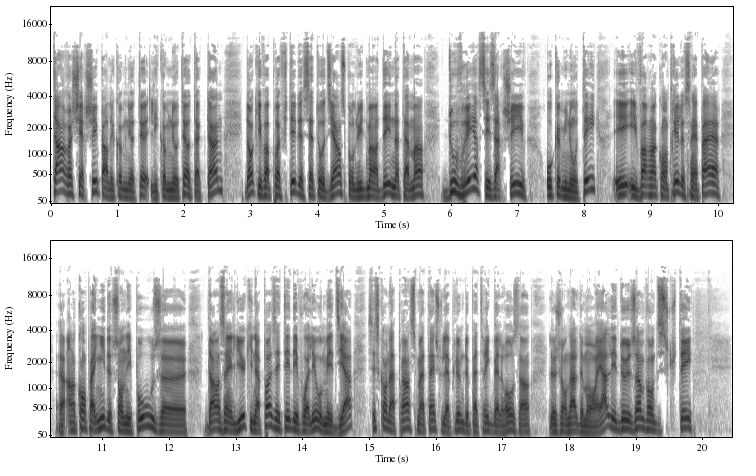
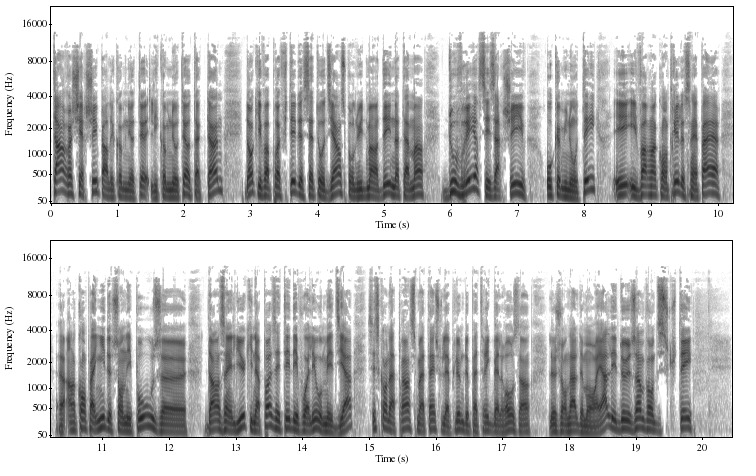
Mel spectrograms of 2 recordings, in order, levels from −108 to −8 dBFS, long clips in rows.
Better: neither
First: none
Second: none

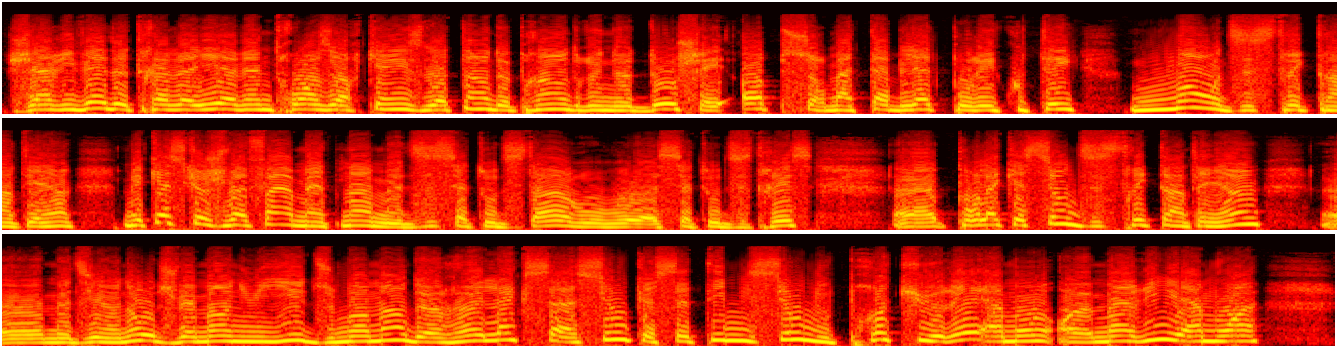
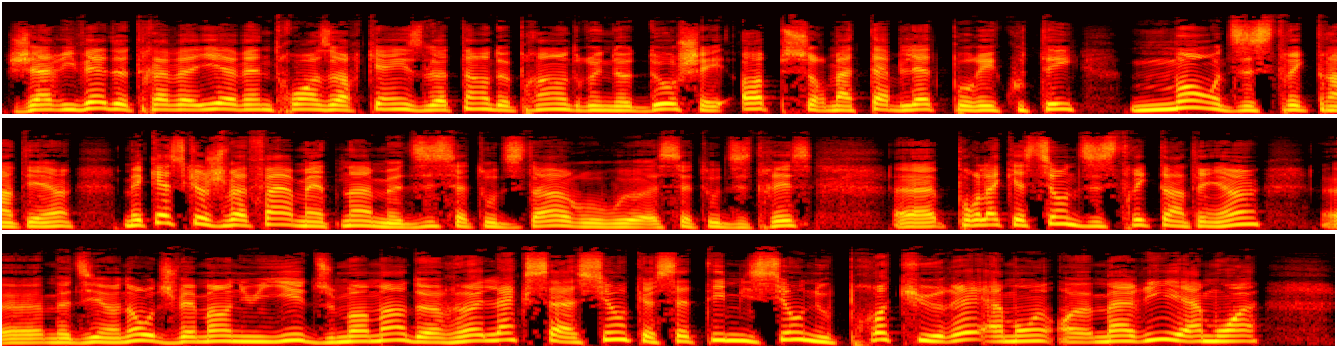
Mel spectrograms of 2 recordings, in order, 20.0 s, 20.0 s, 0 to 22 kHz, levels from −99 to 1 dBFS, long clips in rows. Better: second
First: distortion; heavy; 5 dB below the speech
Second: none

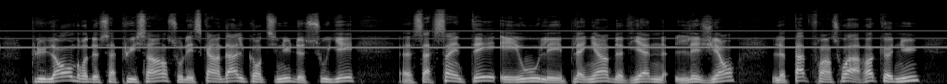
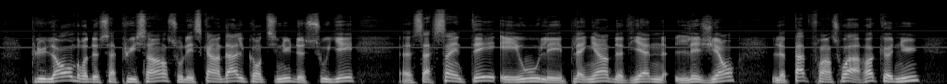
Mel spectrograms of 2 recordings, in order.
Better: second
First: high-pitched whine; loud; throughout; 2 kHz, 9 dB below the speech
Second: high-pitched whine; faint; throughout; 2 kHz, 25 dB below the speech

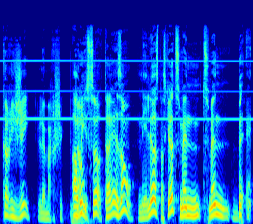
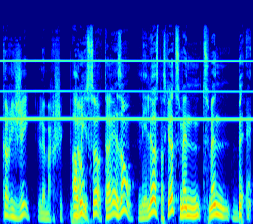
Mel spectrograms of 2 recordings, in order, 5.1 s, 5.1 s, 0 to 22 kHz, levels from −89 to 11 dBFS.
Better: first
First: high-pitched whine; faint; throughout; 2.5 kHz, 20 dB below the speech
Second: high-pitched whine; loud; throughout; 2.5 kHz, 8 dB below the speech

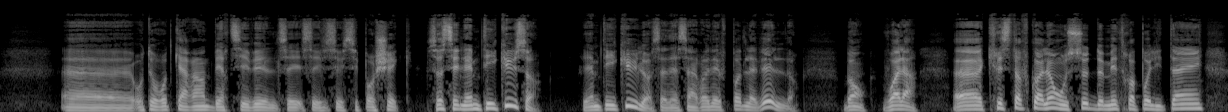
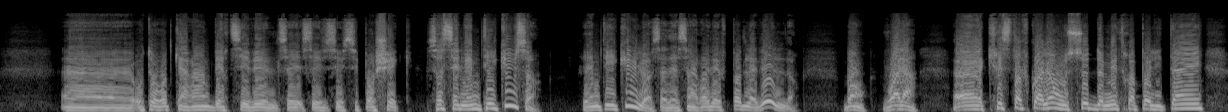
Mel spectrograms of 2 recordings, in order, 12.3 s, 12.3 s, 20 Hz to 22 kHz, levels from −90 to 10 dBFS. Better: first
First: none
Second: distortion; heavy; 23% of the sound clipped

